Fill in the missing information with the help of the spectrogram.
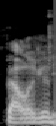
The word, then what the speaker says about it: Balogun: I think he's getting a little frustrated the newly um, how do you pronounce his name? Uh, Ball uh, Balogun. Yeah, Balogun.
